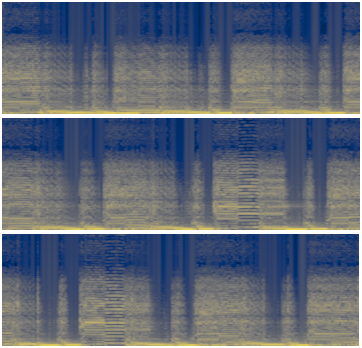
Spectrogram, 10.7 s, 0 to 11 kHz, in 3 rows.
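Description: Distorted electric guitar, a Jackson, playing a fast riff in 5/4 felt double-time, built on hammer-ons from the open E and D strings with string skipping. It runs in short repeated phrases with brief breaks, and higher notes come through twice, about six and eight seconds in.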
